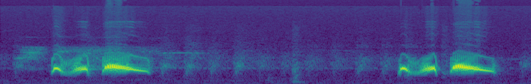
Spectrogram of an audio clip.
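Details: Wild spotted dove cooing in 'thúc gù' style: two strong phrases, each a wavering short coo and a longer falling one, separated by faint low murmurs and a soft thump.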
